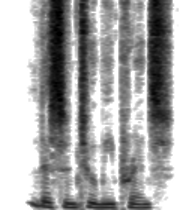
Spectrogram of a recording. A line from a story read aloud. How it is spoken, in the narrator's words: said she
